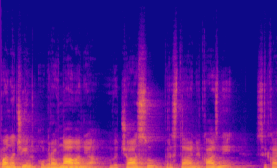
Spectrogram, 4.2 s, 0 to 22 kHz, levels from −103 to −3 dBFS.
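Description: No technical faults can be heard anywhere in the recording, and the speech signal stays intact and continuous throughout.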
